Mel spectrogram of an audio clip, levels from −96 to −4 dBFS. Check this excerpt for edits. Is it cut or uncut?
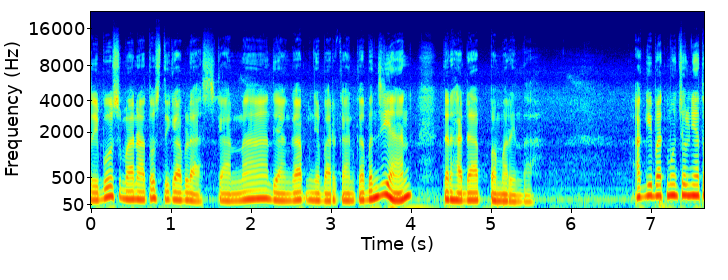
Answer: uncut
